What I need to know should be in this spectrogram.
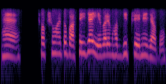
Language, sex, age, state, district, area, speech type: Bengali, female, 60+, West Bengal, Jhargram, rural, conversation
